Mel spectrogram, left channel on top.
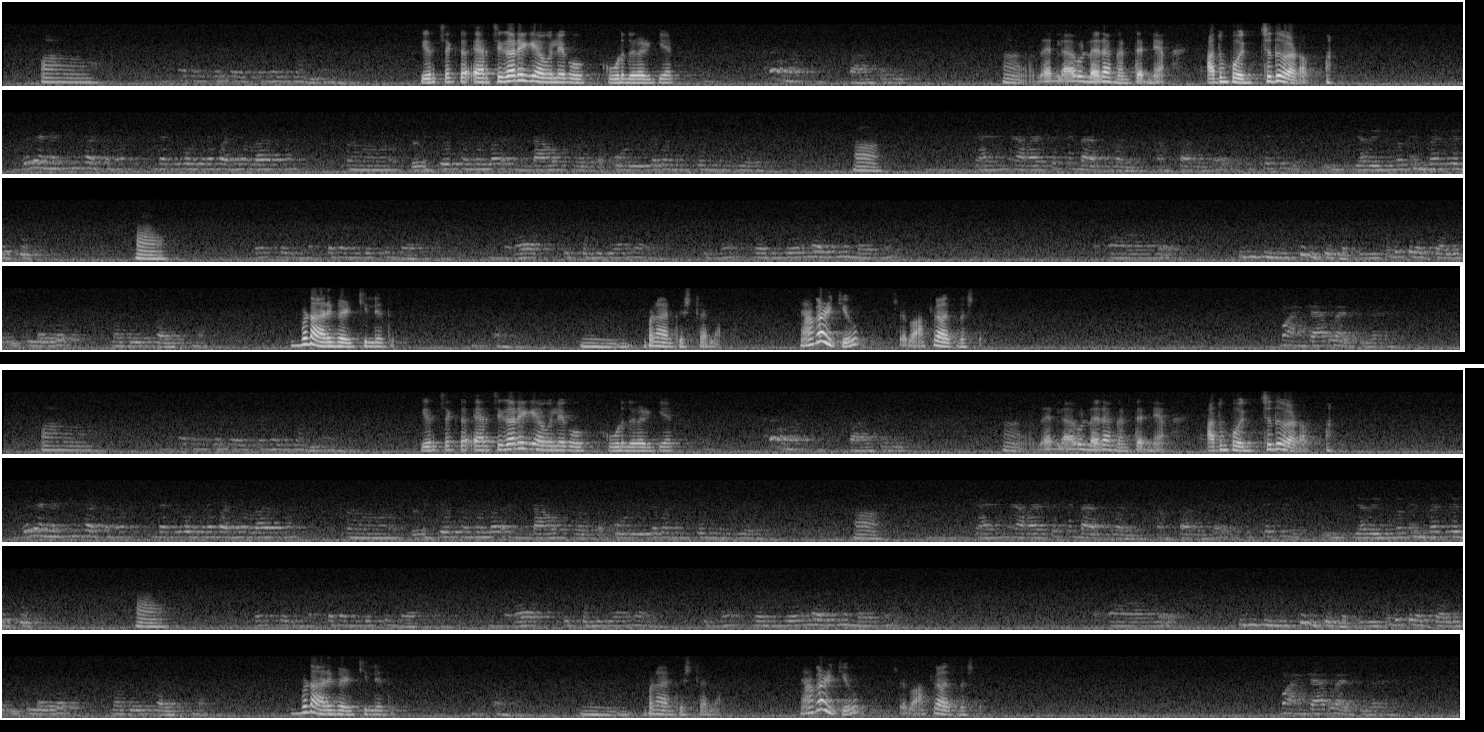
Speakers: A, on the left (about 55°); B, in the centre.
A: ആഹ്
B: കറിയൊക്കെ കഴിക്കാനൊരു മടിയാണ്
A: എറച്ചിയൊക്കെ ഇറച്ചിക്കറിയൊക്കെ ആവൂല്ലേ കൂടുതല് കഴി
B: ഉം ചിക്കനാണ് താല്പര്യം
A: ആഹ് അതെല്ലാ പിള്ളാരും അങ്ങനെ തന്നെയാ
B: ആ,
A: അതും പൊരിച്ചത് വേണം.
B: ഇവിടെ ഞങ്ങൾക്ക് ഈ ഭക്ഷണം ണ്ടാക്കികൊടുക്ണ പണിയൊള്ളാർണം അ
A: ഉം
B: മിക്ക ദിവസങ്ങളില് ണ്ടാവും ചെലപ്പൊ കോഴിടെ പണിയൊക്കെണ്ടെങ്കിലെ
A: ആഹ്
B: അ കഴിഞ്ഞ ഞായറാഴ്യ്ച്ചൊക്കെണ്ടാർന്നു പണി ആ പ്പതിന്റെ ഇച്ചിരിച്ചിരിക്കിന് അത് ഇരുന്നത് ഇന്നൊക്കെയെടുത്തു
A: ആഹ്
B: ഇന്നലെക്കെ ഇന്നലത്തെ പണിയിലൊക്കെ ഉണ്ടായിരുന്നു ബാക്കി ഇന്നലെ ചിക്കൻ ബിരിയാണിയായിരുന്നു പിന്നെ വെറുംചോറും കറീംണ്ടാര്ന്നു ആഹ് ച്ചിരി ബീഫിരിക്കിണ്ട് ബീഫെട്ത്ത് വെച്ചാല് പിള്ളേര് രണ്ടുപേരും കഴിക്കണ്
A: ഇവ്ടാരും കഴിക്കില്ലത്
B: ബീഫോ
A: ഉം ഇവ്ടാർക്കുഷ്ടല്ല
B: ഉം
A: ഞാൻ
B: എന്നാ
A: കഴിക്കും
B: ശരി
A: ക്ഷെ ബാക്കിള്ളാർക്കുഷ്ടല്ല. <inaudible>
B: വാങ്ങിക്കാറില്ലായിരിക്കുലേ....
